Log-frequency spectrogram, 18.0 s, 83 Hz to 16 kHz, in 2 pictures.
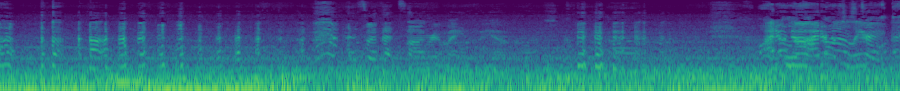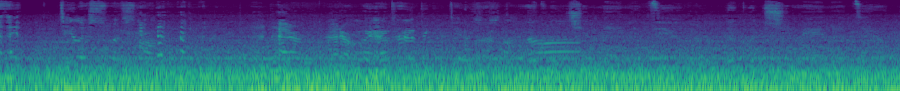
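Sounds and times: laughter: 0:00.0 - 0:03.4, 0:05.7 - 0:06.7, 0:10.4 - 0:11.0
women's voices: 0:00.0 - 0:06.7, 0:07.4 - 0:11.0, 0:11.6 - 0:18.0
car cabin road rumble: 0:00.0 - 0:18.0.

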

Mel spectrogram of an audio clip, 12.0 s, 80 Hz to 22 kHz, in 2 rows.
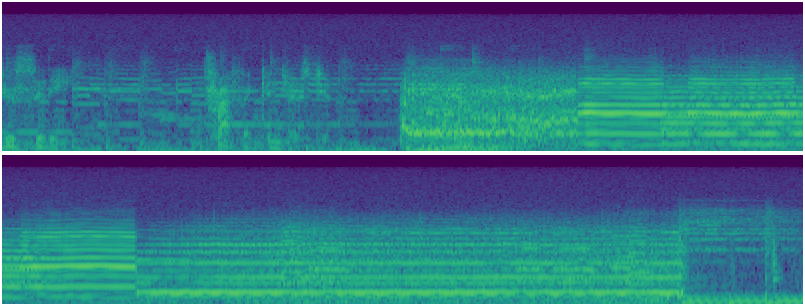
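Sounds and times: vehicle horns blaring: 0:03.0 - 0:11.2.

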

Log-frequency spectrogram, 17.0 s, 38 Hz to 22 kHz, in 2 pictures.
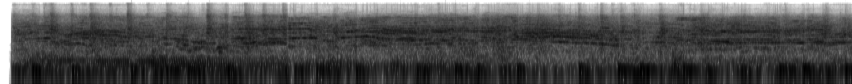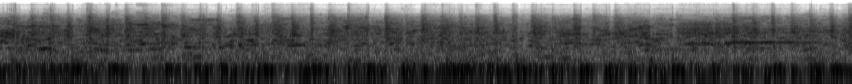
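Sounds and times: crowd shouting and chanting: 0:00.1 - 0:17.0
low pulsing beat: 0:00.1 - 0:17.0.

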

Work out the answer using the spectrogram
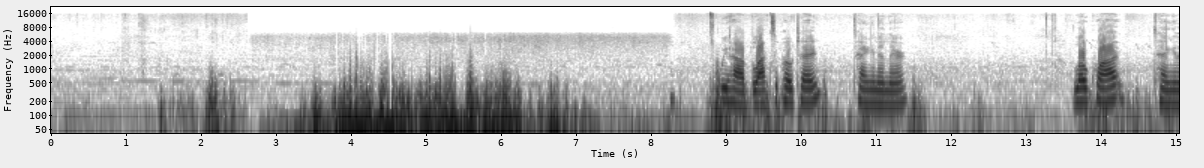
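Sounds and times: rustling: 0:00.0 - 0:02.8
microphone handling noise: 0:00.9 - 0:02.6, 0:03.5 - 0:07.2, 0:08.2 - 0:12.5
loud rumbling wind: 0:01.4 - 0:15.0.

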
